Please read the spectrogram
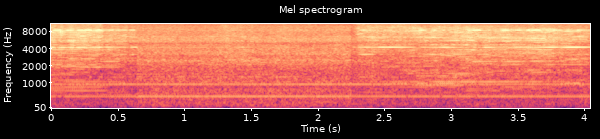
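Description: Grizzly table saw running with its blade cutting through plywood on a crosscut sled: a steady hum with a hiss over it, held at a low level, which cuts off suddenly near the end.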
